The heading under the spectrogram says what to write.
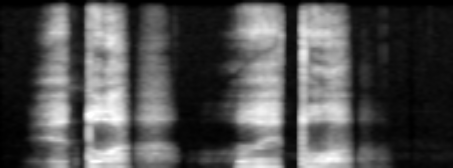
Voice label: えっとえっと, kawaii voice; ASMR; 色々なワンショット

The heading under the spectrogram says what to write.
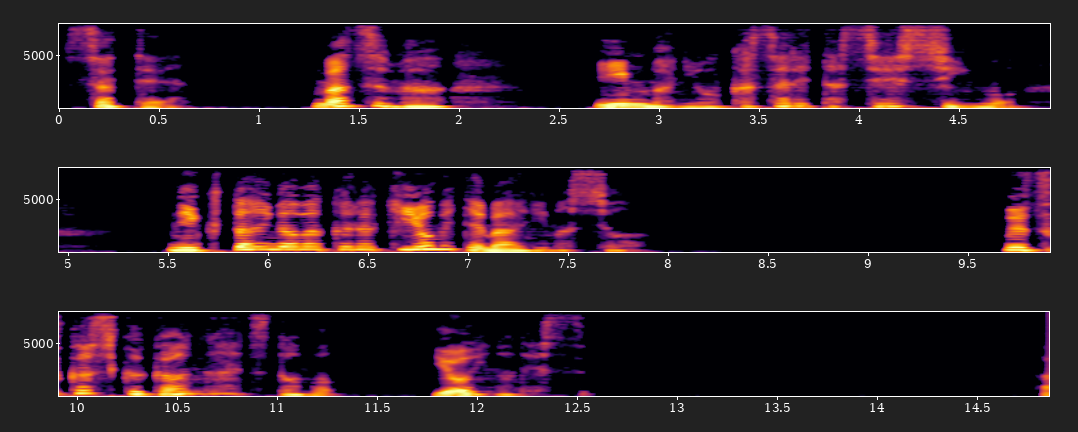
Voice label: お清めマッサージ（効果音なし）, ASMR

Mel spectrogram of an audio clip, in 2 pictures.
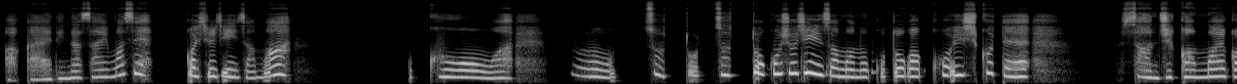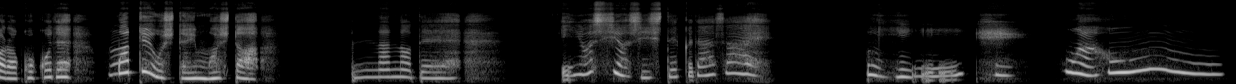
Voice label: お帰りなさいませ。, 癒し ボイス; 日常で使えるくおんとのイチャイチャの癒しボイス

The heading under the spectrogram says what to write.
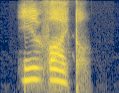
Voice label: "インファイト", kawaii voice; ASMR; 1200 kawaii voice!!; 音ゲー

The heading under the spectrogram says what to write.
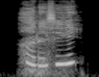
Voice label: "うれしいー", kawaii voice; ASMR; 色々なワンショット

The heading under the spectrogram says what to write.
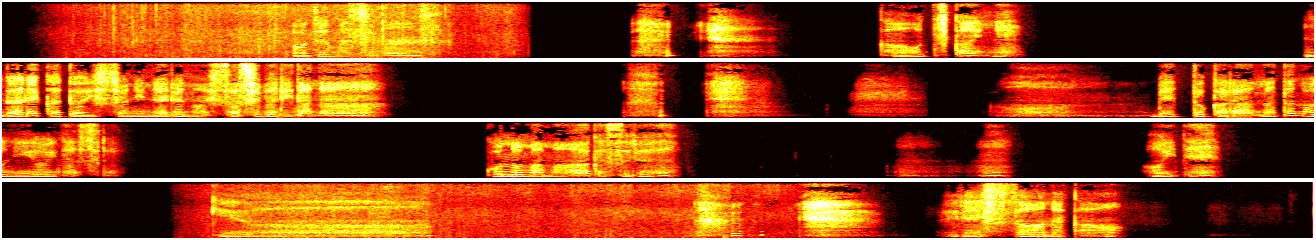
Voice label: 添い寝ささやき手コキ, ASMR

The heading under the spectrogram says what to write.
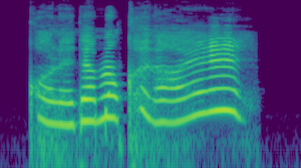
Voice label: "これでもくらえー", kawaii voice; ASMR; 色々なワンショット

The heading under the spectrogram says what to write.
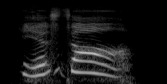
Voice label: "イェッサー", kawaii voice; ASMR; 色々なワンショット

